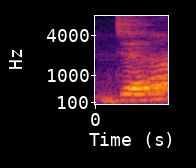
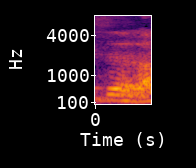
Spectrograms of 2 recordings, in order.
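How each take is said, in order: First: It begins with a j sound. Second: It begins with a z sound. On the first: The speaker calls it wrong. "जरा नहीं होता है" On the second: The speaker calls it right. "ज़रा होता है"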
